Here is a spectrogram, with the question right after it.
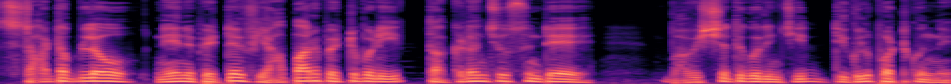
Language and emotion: Telugu, fearful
